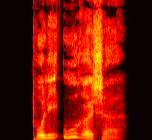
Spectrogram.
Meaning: inflection of polyurisch: 1. strong/mixed nominative/accusative feminine singular 2. strong nominative/accusative plural 3. weak nominative all-gender singular
- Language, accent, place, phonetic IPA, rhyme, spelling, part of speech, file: German, Germany, Berlin, [poliˈʔuːʁɪʃə], -uːʁɪʃə, polyurische, adjective, De-polyurische.ogg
